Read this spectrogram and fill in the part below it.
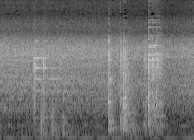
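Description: Alexandrian-style liver fries in a pan at home, with a soft sizzle under a few sharp scrapes and clinks of a utensil stirring against the metal.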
